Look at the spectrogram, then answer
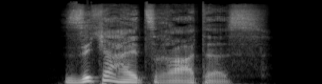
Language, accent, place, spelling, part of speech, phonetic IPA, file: German, Germany, Berlin, Sicherheitsrates, noun, [ˈzɪçɐhaɪ̯t͡sˌʁaːtəs], De-Sicherheitsrates.ogg
- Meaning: genitive singular of Sicherheitsrat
